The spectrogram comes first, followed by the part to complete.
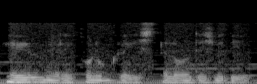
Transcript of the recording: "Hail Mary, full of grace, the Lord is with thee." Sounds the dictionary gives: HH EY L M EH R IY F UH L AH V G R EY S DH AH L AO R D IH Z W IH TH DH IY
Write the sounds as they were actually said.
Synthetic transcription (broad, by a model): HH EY L M EH R IY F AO L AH B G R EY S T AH L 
